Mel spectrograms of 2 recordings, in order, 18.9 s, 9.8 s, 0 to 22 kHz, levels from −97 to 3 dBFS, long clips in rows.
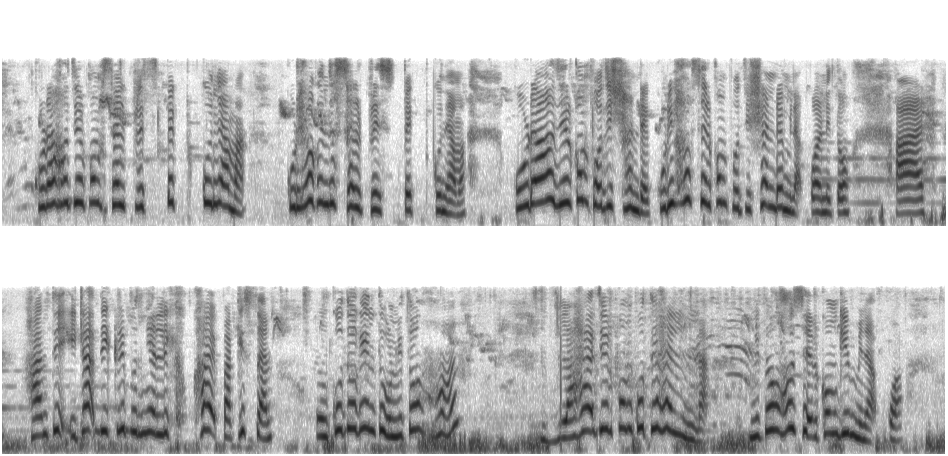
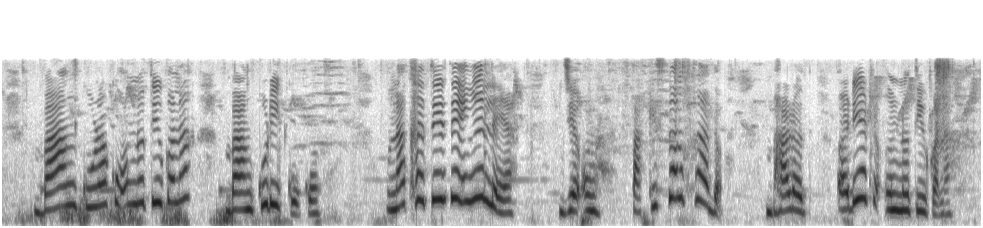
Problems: background sounds at intervals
